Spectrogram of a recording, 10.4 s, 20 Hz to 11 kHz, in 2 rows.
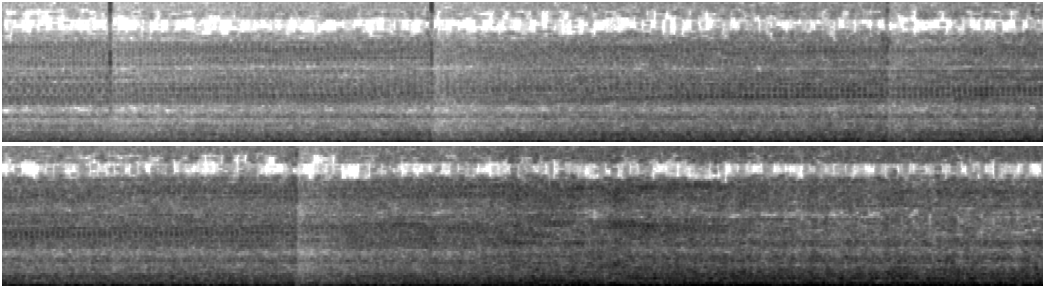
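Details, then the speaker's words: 1997 Jeep Grand Cherokee blower, key just before run, defrost mode: steady rushing fan grows gradually louder as knob moves low to high; normal blower speed increase. "we got it working and it seems to be working as I adjusted the knob from low to high it was gradually getting faster"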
